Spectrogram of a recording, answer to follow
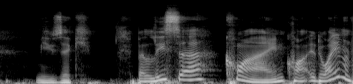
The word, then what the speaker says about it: Quine: But Lisa Quine, do I even pronounce your last name right? It rhymes with wine.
